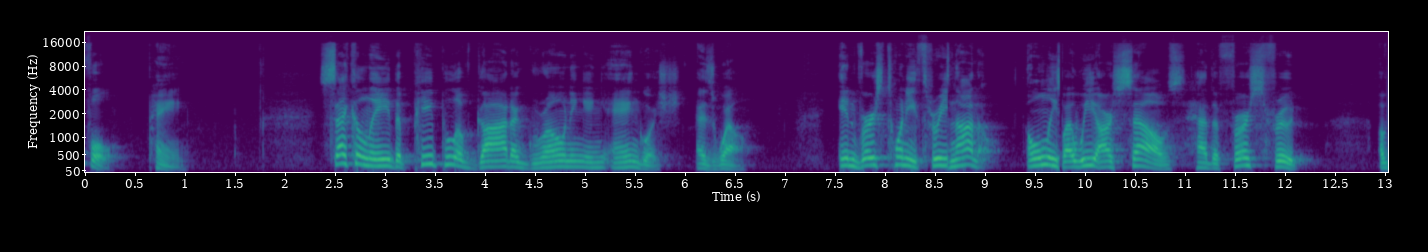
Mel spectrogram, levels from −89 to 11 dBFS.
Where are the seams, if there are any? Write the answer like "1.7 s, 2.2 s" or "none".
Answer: 8.6 s, 9.7 s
